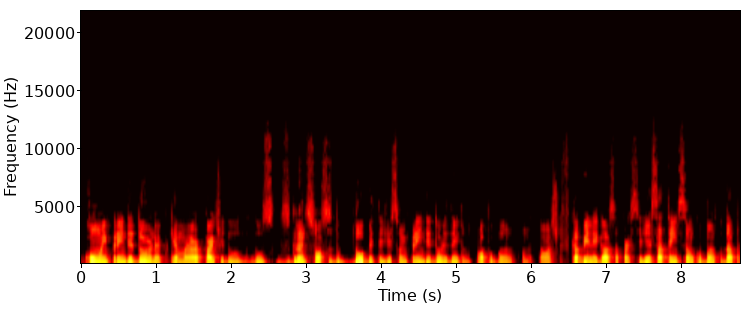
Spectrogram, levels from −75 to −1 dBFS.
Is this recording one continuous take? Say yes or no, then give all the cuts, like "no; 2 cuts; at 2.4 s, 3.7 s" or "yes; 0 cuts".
no; 1 cut; at 6.0 s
